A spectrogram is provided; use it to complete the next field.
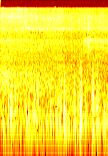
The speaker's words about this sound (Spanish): Hay mucho viento, lo cual está bien porque refresca la temperatura.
